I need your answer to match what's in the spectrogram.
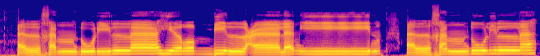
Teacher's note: Nggak bersih H kecilnya teh kayak ada kresek-kreseknya.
